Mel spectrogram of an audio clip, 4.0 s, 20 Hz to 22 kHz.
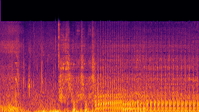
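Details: BMW 650 X-Moto supermoto single that had been stalling at idle after refuelling (owner unsure if bad fuel); after handling noise it fires up and holds an even, regular thump at idle without stumbling; normal start and idle.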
